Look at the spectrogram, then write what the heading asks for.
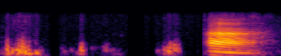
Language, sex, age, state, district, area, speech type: Manipuri, male, 30-45, Manipur, Kangpokpi, urban, conversation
